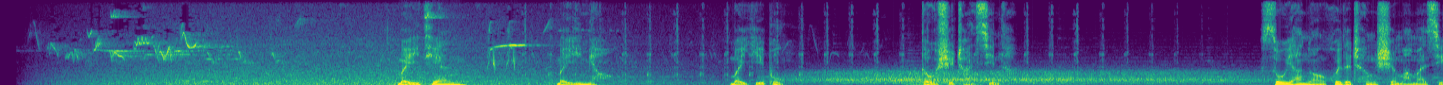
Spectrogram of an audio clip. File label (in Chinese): 男 走心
